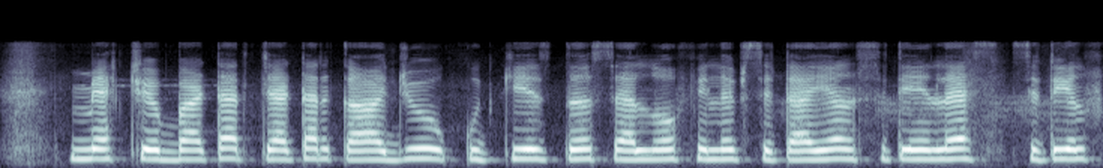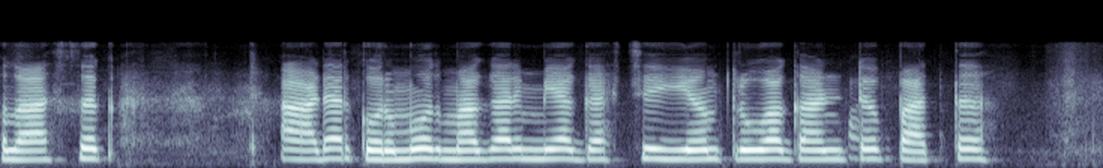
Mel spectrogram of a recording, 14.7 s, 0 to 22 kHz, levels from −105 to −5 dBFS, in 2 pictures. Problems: background sounds at intervals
